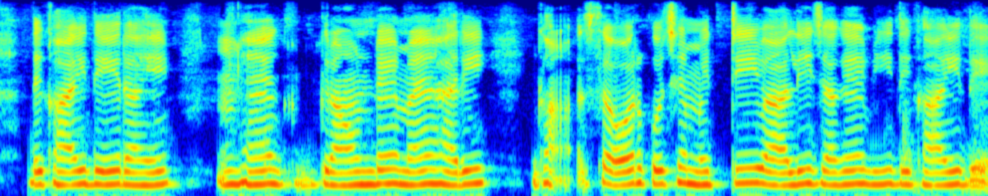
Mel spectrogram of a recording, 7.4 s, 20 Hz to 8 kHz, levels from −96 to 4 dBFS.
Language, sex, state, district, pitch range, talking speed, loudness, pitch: Hindi, female, Uttar Pradesh, Muzaffarnagar, 200-215 Hz, 145 wpm, -19 LUFS, 205 Hz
